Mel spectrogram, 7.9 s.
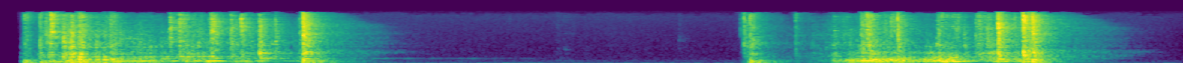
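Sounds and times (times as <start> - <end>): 
drawer on rollers opening and shutting: 0.2 - 2.4, 5.0 - 7.2.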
